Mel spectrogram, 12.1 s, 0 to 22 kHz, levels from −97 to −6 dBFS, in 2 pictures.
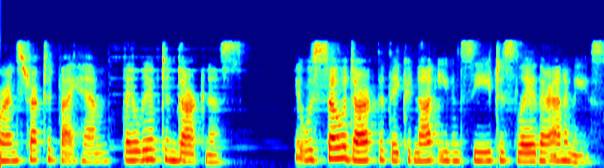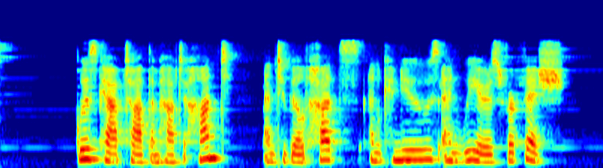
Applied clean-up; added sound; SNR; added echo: neural mask model DeepFilterNet 3.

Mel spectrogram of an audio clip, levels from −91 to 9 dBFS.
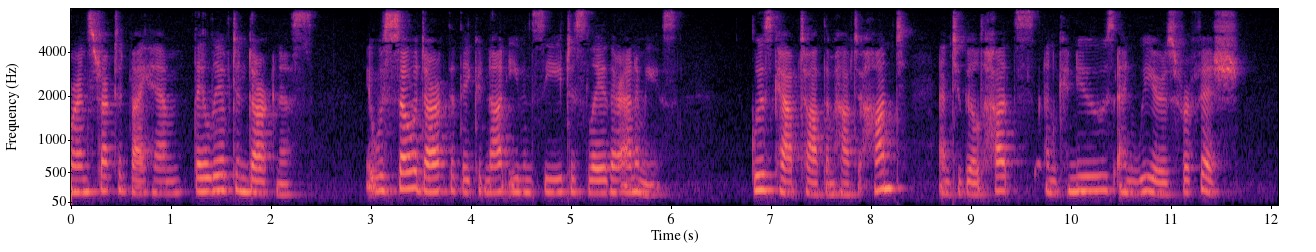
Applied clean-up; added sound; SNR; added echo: none; none; none; none.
